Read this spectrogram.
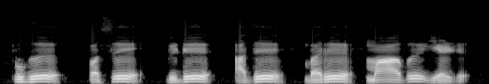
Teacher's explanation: இவ்வாறு ஓசை குறையாமல் ஒரு மாத்திரை அளவில் முழுமையாக ஒலிப்பதை முற்றிய லுகரம் என்பர்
